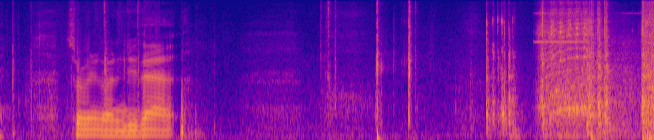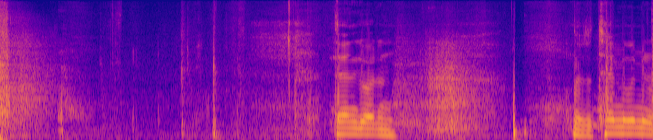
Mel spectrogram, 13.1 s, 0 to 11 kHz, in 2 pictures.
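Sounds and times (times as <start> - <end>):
impact gun bursts: 5.4 - 7.1.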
